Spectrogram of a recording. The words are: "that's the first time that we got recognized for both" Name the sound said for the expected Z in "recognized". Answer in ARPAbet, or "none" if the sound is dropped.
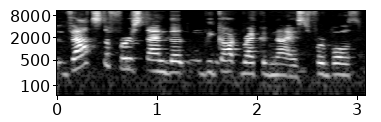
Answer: Z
